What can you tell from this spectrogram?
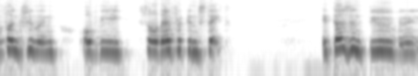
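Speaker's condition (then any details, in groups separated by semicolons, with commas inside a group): Quadriplegic cerebral palsy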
